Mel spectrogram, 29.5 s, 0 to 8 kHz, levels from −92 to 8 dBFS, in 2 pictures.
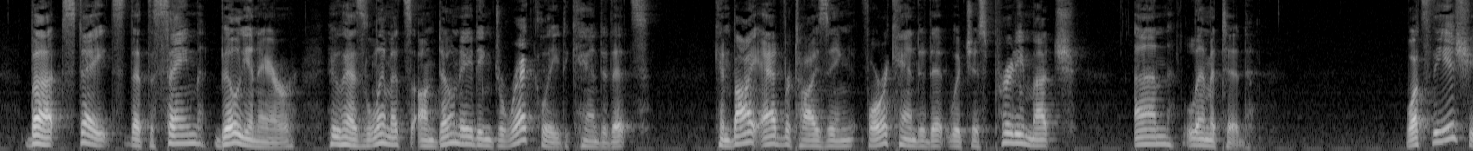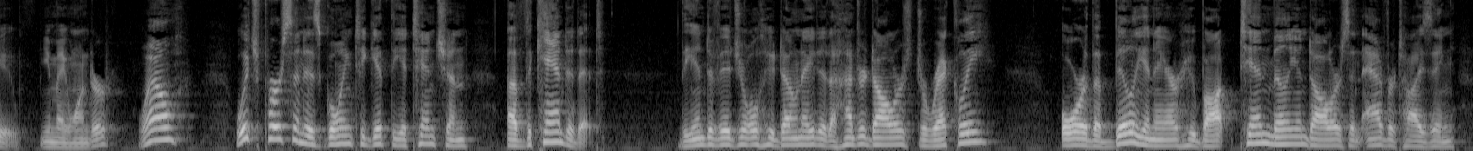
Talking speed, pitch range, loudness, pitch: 125 wpm, 115-150 Hz, -24 LUFS, 130 Hz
